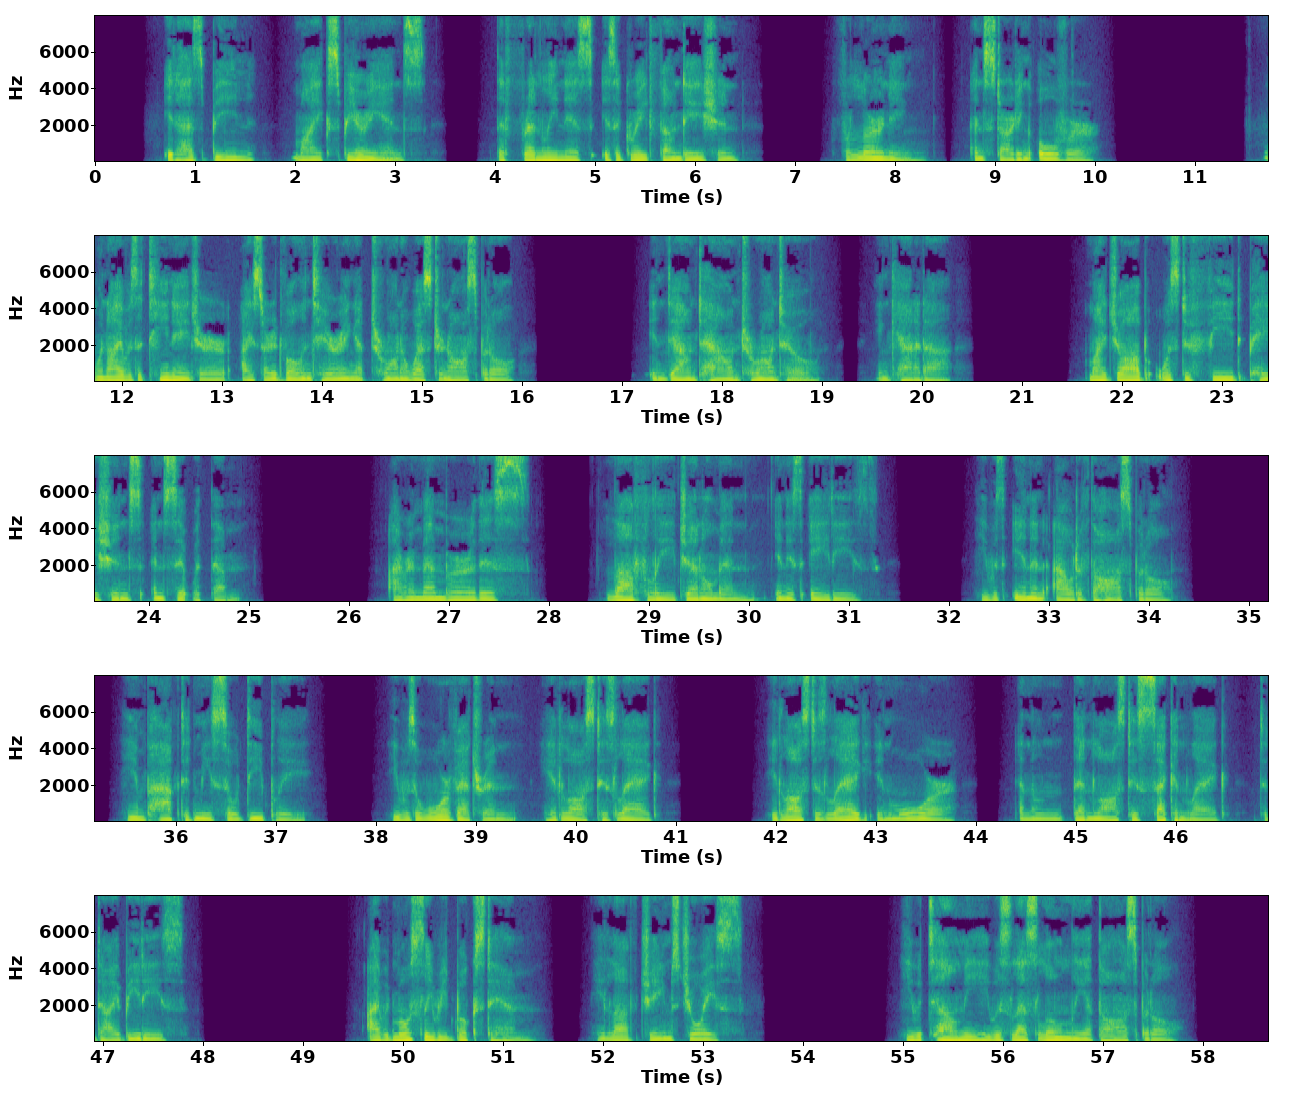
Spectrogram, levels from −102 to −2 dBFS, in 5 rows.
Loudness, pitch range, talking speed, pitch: -17 LUFS, 120-140 Hz, 115 wpm, 125 Hz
